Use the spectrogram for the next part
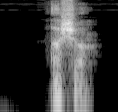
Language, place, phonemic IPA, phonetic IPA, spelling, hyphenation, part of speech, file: English, Queensland, /ˈʌʃəɹ/, [ˈɐʃ.ə(ɹ)], usher, ush‧er, noun / verb, En-au-usher.ogg
- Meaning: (noun) 1. A person, in a church, cinema etc., who escorts people to their seats 2. A male escort at a wedding 3. A doorkeeper in a courtroom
